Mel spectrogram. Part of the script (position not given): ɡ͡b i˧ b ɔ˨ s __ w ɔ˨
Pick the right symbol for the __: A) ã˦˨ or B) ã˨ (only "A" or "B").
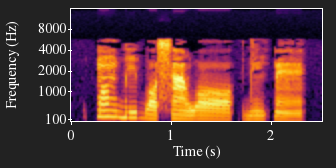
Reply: B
